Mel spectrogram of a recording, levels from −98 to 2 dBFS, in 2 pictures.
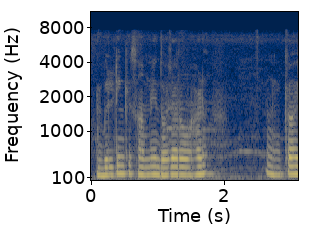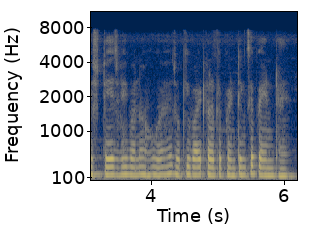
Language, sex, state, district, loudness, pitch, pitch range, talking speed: Hindi, male, Jharkhand, Jamtara, -27 LUFS, 155 Hz, 150-160 Hz, 200 wpm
